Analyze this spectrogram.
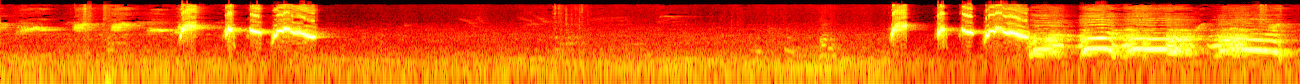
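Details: Red-whiskered bulbul singing clear, emphatic phrases: a rapid cluster of bright chirps sliding downward, a quiet gap, then another chirpy run leading into a stuttering series of rich, repeated warbled notes.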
